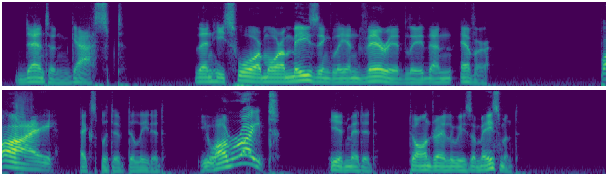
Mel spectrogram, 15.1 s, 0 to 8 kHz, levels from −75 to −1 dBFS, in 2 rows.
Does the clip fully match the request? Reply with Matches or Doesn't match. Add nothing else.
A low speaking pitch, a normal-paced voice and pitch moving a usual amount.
Doesn't match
